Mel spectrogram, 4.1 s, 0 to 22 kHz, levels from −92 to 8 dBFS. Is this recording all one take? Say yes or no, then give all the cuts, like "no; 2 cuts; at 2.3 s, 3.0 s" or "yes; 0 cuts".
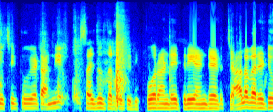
no; 1 cut; at 2.1 s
